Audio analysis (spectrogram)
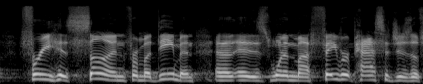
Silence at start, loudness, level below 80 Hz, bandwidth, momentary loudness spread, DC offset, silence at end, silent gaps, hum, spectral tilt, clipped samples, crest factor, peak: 0.2 s; -22 LUFS; -78 dBFS; 16 kHz; 4 LU; under 0.1%; 0 s; none; none; -3.5 dB/octave; under 0.1%; 16 dB; -6 dBFS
